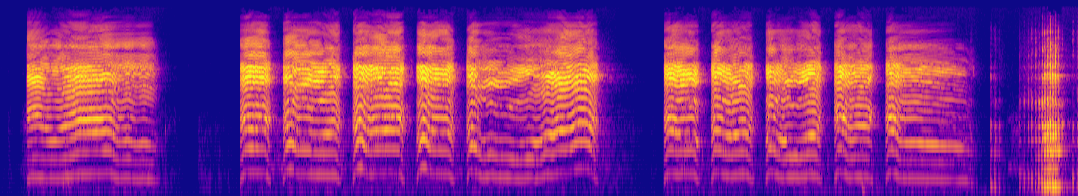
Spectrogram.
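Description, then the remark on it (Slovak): A hare squeal imitated by a contestant at a game-calling competition: loud, high-pitched, wavering cries in a quick series of about a dozen bursts, some drawn out, ending with a harsher, rasping squeal. “Vrešťanie zajaca a imitovanie hlasu diviačej zvery patria medzi divácky atraktívne.”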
